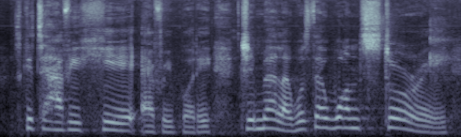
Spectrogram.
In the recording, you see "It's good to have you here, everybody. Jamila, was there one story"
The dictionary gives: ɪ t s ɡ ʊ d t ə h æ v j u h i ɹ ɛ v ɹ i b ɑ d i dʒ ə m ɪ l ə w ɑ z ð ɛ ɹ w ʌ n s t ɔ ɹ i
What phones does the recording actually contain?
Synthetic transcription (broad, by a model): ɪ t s ɡ ʊ d t ə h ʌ v j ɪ h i ɹ ɛ v ɹ i b ɑ d i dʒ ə m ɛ l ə w ɑ z ð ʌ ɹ w ʌ n s t ɔ ɹ i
